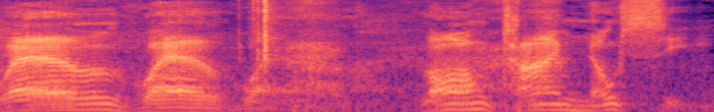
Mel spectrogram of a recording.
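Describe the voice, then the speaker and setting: A man's put-on character voice, medium in pitch with very wide pitch swings, over clear background noise. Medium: video game.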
